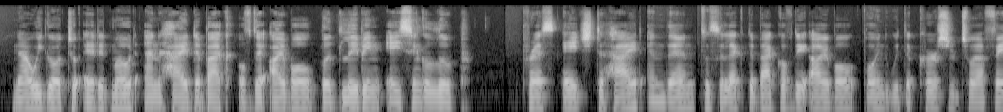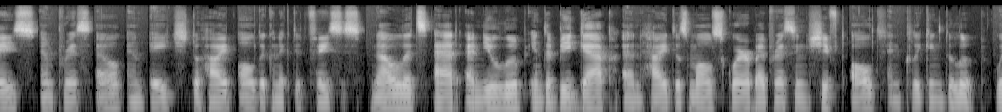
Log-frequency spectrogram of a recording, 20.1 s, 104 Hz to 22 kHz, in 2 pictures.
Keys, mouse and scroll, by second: 0.5-1.5 drag, 2.0 click, 2.7 click, 4.0 click, 5.3 alt+shift+click, 5.7 alt+shift+click, 7.4 h, 8.0 click, 8.6 alt+shift+click, 10.4 h, 11.1 click, 11.5 l, 11.8 h, 14.3 click, 15.8 click, 16.5 click, 17.6 click, 18.2-19.1 scroll up 5, 18.4 shift+middle click, 19.1 alt+shift+click, 19.9 h.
